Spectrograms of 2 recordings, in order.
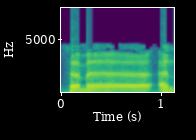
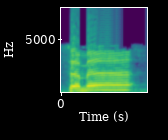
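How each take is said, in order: First: "سماء" with long aa, then -an; tanween with fatha. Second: Said in the usual way. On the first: Shown as a demonstration. Teacher demonstrates tanween on the hamza, "سماء" ending -an. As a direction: say "سماء" as samaa-an. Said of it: "عندما تنون بالفتح". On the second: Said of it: "تقول".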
